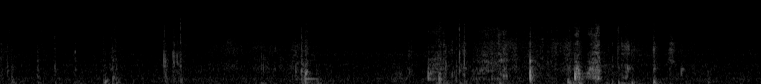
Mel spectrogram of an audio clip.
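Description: Handling noise from a cardboard eyeglasses box: plastic sleeves and paper rustling with scattered light taps and knocks, busiest in the second half.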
